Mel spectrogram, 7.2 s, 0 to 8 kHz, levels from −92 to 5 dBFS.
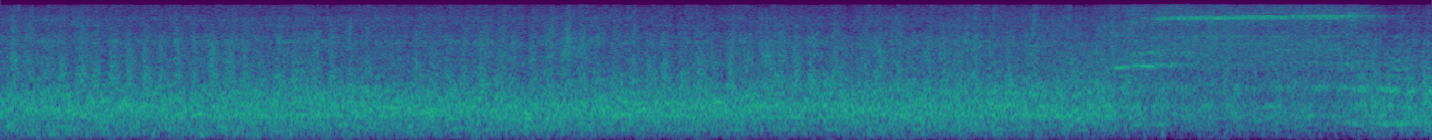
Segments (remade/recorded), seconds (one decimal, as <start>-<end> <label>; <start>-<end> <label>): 0.0-6.3 recorded; 6.3-7.2 remade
